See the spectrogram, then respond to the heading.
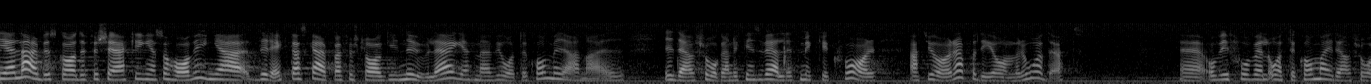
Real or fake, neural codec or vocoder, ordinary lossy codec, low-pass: real; none; none; 7.2 kHz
